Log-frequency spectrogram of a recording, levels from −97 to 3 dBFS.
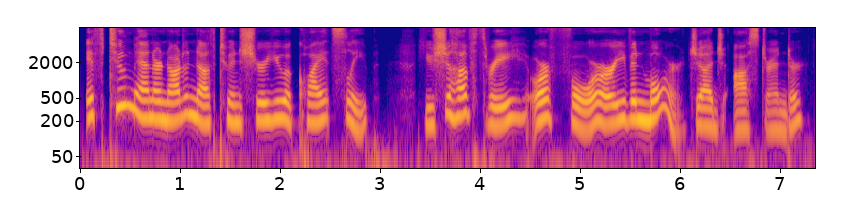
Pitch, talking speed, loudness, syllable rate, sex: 205 Hz, 190 wpm, -18 LUFS, 4.6 syllables/s, female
